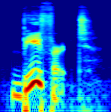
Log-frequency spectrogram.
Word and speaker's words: Beaufort: And right after that comes Beaufort. Of course, it's oftentimes mixed up for people not in the Carolinas with the same spelled city in South Carolina, but the pronunciation's different. Beaufort.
